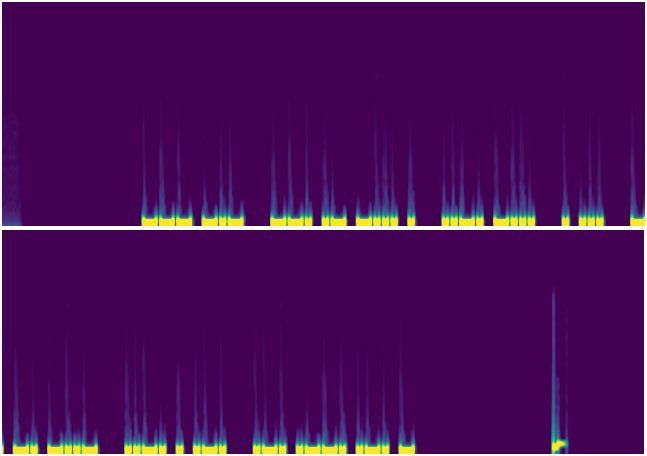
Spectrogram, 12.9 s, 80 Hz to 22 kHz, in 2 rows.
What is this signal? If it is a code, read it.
Morse code, heard as a keyed tone, about 27 wpm, 700 Hz. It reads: OK GABE FB ES TNX FER RPRT
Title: Practice QSO - Exchange 2 - Info - 28wpm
